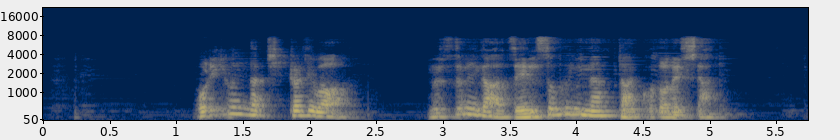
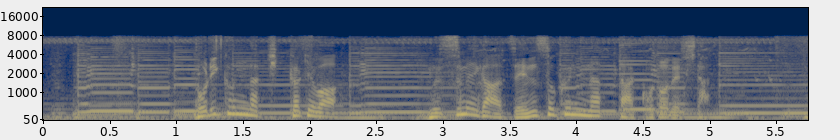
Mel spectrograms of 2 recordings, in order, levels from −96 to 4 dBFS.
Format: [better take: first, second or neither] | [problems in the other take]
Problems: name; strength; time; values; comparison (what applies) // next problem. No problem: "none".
second | noise reduction (neural mask model DeepFilterNet 3)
